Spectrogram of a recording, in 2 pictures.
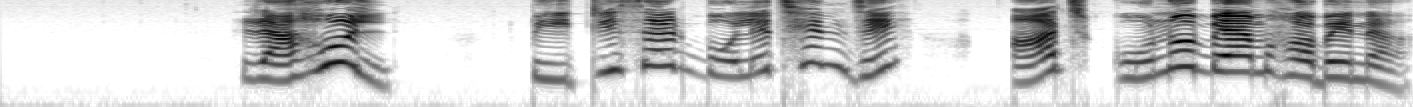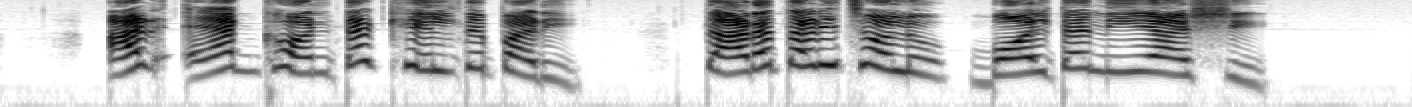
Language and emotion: Bengali, surprised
